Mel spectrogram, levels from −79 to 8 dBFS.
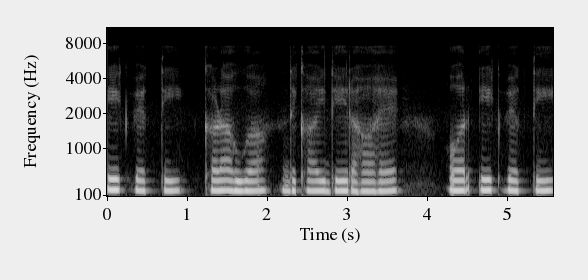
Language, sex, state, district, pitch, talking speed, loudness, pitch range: Hindi, female, Chhattisgarh, Korba, 190 Hz, 130 wpm, -15 LUFS, 190-195 Hz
